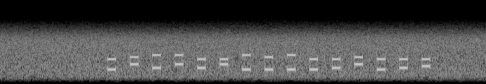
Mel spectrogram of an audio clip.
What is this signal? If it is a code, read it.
DTMF, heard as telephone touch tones, dialled by machine, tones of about 80 ms, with phone line noise. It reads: 106#4*323140147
